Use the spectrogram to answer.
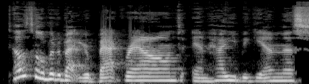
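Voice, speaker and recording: Somewhat breathy, the speaker talks at a fairly quick pace. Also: woman. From Appalachia. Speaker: podcast host, education executive, former superintendent. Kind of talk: podcast interview.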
